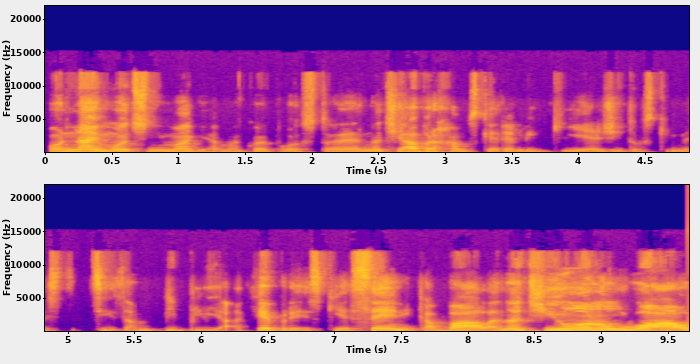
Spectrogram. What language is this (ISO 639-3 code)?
hrv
